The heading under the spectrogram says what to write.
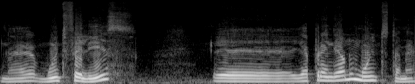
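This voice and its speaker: This man has a dark, mellow tone, ordinary pitch variation and a Paraná accent. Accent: southern Brazilian (Paraná), noticeable. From Paraná, southern Brazil. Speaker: notary registrar, lawyer. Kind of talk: interview.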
